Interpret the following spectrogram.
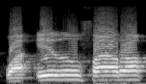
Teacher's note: qaf ketika sukun qolah memantul ya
